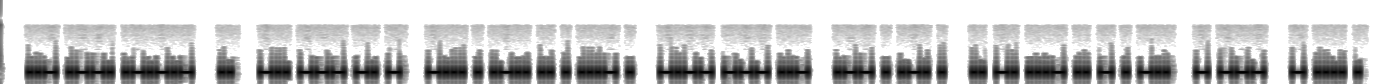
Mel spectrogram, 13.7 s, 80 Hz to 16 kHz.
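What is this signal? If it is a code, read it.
Morse code, heard as a keyed tone, about 30 wpm, 600 Hz. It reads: UP. I DONT BELIEVE YOU WERE INVITED TO THE
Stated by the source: Morse code at 30 wpm, the novel Never by Ken Follett in English, from CW med Gnister.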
